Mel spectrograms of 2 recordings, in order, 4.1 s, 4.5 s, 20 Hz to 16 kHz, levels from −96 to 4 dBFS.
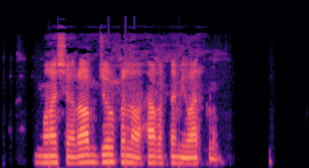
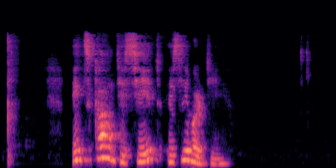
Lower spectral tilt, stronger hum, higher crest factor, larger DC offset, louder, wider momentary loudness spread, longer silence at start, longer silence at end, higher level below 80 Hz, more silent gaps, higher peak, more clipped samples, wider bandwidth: about the same, -5 dB/octave vs -6 dB/octave; neither; about the same, 20 dB vs 22 dB; neither; first, -19 LUFS vs -24 LUFS; second, 12 LU vs 20 LU; first, 0.45 s vs 0.1 s; second, 1.2 s vs 1.45 s; first, -52 dBFS vs -68 dBFS; neither; about the same, -2 dBFS vs -4 dBFS; neither; first, 9.4 kHz vs 8 kHz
